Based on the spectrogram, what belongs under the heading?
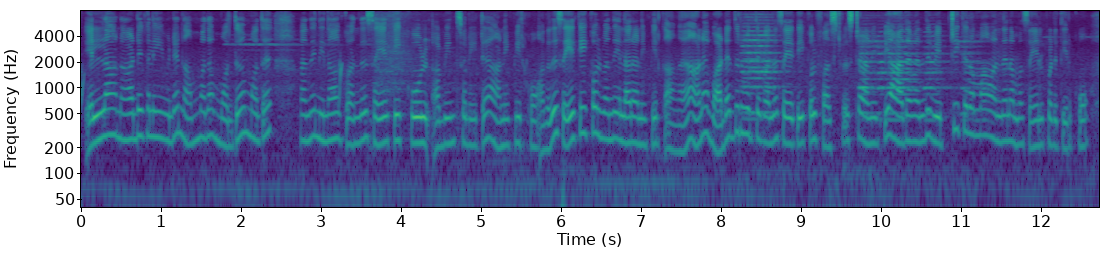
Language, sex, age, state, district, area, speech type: Tamil, female, 30-45, Tamil Nadu, Nagapattinam, rural, spontaneous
